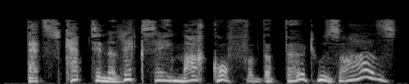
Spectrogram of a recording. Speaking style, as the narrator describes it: the Countess said in a conspiratorially low voice

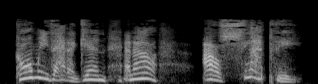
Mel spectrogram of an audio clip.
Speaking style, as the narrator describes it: Susan cried

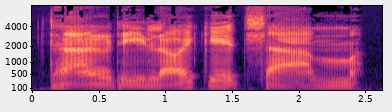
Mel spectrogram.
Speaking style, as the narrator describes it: he sneered

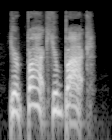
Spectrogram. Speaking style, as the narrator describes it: Cade cried

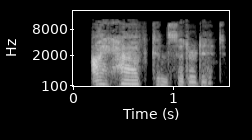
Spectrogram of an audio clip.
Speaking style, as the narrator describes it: Edward answered quietly

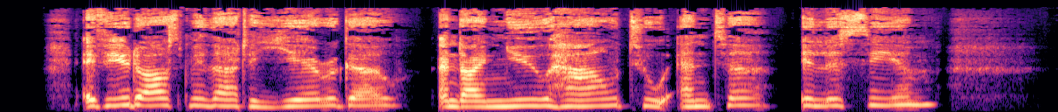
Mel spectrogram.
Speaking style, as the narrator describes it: he laughed

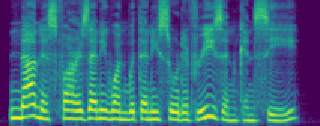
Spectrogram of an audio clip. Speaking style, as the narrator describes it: Scarlet answered quickly

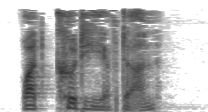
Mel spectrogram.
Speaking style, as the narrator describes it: Malthorn sighed

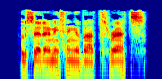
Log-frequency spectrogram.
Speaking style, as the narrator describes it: Ash asked calmly

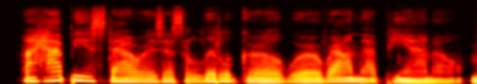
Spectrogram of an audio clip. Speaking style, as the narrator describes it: Marilyn said

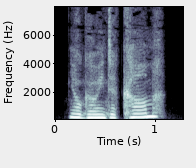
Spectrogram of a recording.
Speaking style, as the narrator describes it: he gasps against my mouth

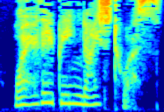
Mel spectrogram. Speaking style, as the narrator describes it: Roby whispered back

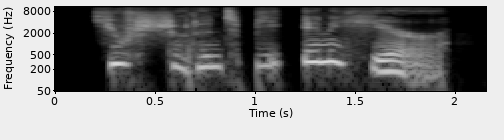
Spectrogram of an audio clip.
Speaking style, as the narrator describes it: I hiss

